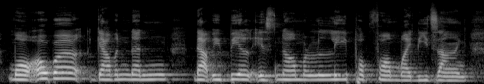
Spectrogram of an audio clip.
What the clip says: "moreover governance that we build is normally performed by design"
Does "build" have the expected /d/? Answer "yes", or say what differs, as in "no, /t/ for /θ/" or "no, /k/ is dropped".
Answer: no, /d/ is dropped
